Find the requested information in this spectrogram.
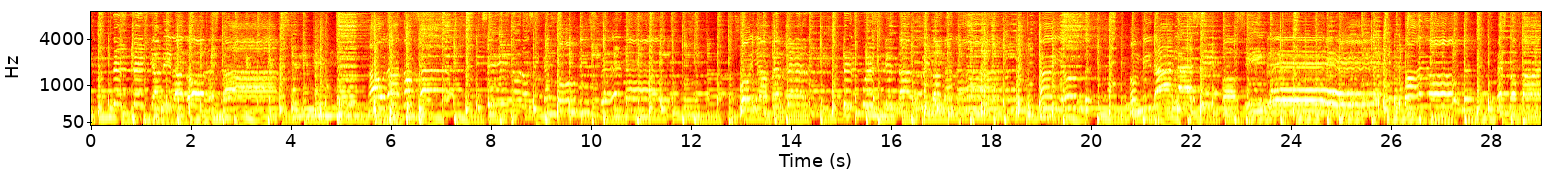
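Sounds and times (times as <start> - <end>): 
colombiana music: 0.0 - 29.0.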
